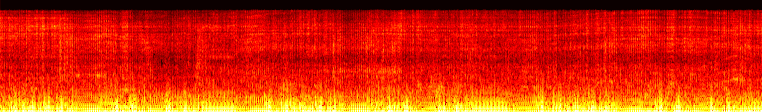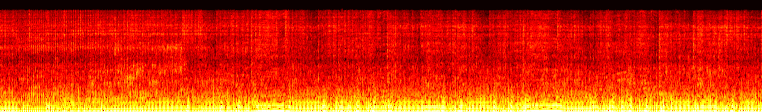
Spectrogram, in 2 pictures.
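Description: Electronic dance music played loud over a nightclub sound system, with a heavy bass line running steadily throughout.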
